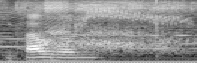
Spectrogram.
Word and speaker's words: Hippowdon: Como bien lo he dicho al principio, que tiene un Hippodown, un Hippowdon, es así como se pronuncia, que tiene chorra de edad.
